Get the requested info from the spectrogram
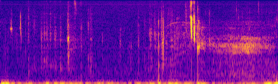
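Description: Low room tone with a faint hum, broken by a few soft clicks, and a short intake of breath in the last half second before speech resumes.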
